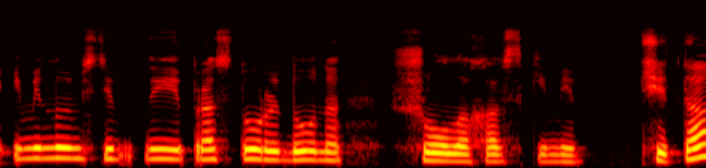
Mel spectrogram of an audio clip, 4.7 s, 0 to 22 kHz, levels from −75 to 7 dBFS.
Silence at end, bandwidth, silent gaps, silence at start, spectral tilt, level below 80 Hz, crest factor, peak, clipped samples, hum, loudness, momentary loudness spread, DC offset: 0 s; 11 kHz; none; 0.1 s; -6 dB/octave; -82 dBFS; 18 dB; -4 dBFS; under 0.1%; none; -22 LUFS; 12 LU; under 0.1%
